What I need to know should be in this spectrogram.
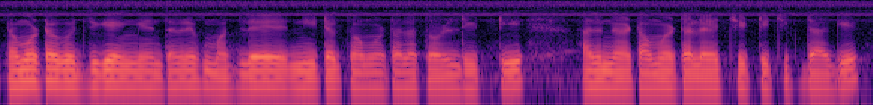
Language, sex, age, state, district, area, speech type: Kannada, male, 18-30, Karnataka, Mysore, rural, spontaneous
